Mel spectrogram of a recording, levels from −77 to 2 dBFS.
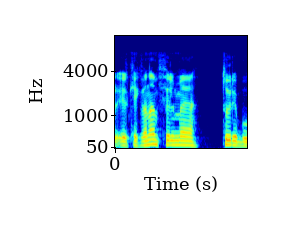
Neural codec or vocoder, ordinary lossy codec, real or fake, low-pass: none; Opus, 32 kbps; real; 7.2 kHz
